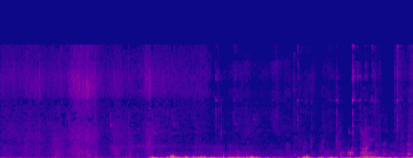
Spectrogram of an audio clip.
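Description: Footsteps swish through long grass.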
